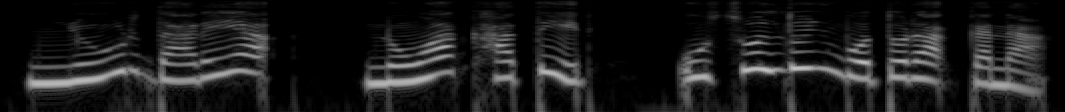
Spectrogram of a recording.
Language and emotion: Santali, fearful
